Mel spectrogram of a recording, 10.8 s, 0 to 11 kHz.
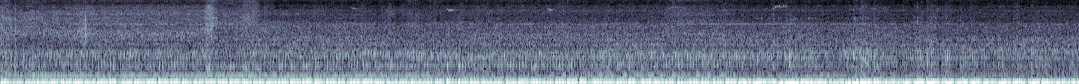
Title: BMW M6 - 2 injectors misfiring and shut down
